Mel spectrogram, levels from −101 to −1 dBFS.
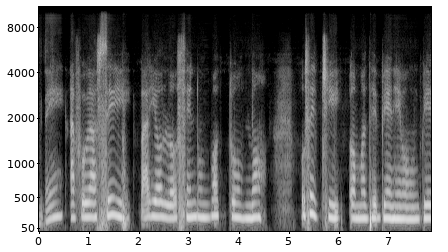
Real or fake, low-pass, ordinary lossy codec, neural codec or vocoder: fake; 9.9 kHz; none; codec, 16 kHz in and 24 kHz out, 0.8 kbps, FocalCodec, streaming, 65536 codes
